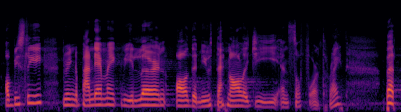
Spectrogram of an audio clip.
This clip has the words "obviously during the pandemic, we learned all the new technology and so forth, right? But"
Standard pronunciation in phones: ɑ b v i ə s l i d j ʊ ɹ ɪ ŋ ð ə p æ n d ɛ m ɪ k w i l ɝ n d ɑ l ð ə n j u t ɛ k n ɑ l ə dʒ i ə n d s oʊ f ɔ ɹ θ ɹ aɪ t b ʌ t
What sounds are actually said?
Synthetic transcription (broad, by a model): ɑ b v i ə s l i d j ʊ ɹ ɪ ŋ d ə p æ n d ɛ m ɪ k w i l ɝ n ɑ l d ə n j u t ɛ k n ɑ l ə dʒ i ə n s oʊ f ɔ ɹ θ ɹ aɪ t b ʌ t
